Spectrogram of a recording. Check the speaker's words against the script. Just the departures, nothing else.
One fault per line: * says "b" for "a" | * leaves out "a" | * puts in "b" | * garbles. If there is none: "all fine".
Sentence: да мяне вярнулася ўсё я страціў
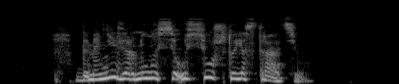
* puts in "што"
